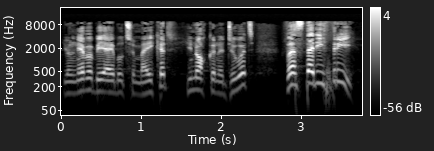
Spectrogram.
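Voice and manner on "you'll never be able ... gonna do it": lower, dismissive naysayer; mock discouraging voice; voice of discouragement. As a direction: talk them down in a low voice. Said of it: "voices of discouragement".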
